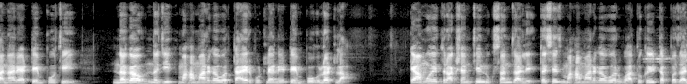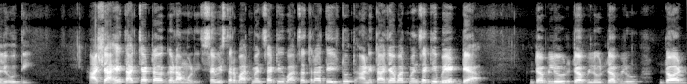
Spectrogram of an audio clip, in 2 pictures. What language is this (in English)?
Marathi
